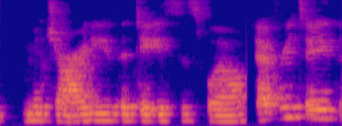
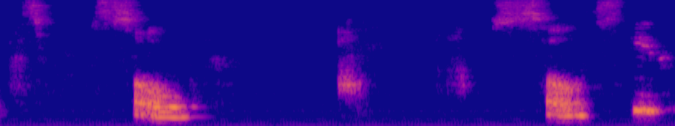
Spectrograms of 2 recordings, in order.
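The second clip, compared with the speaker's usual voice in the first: high, halting, breaking into whisper; scared, overcome; 9 semitones higher, 4 dB quieter, much slower than usual. Real, not acted. Stroke survivor relives the frightened night, overcome. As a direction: struggle to get the words out, slowly.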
